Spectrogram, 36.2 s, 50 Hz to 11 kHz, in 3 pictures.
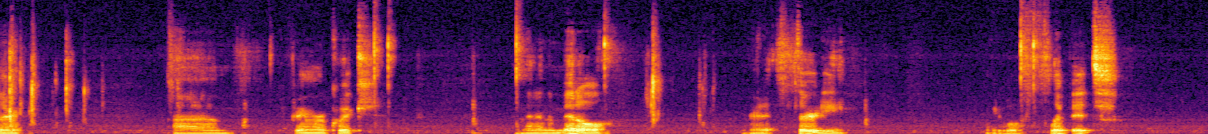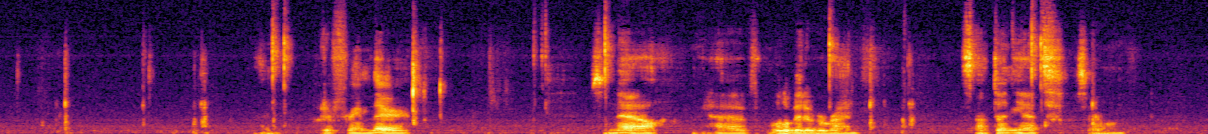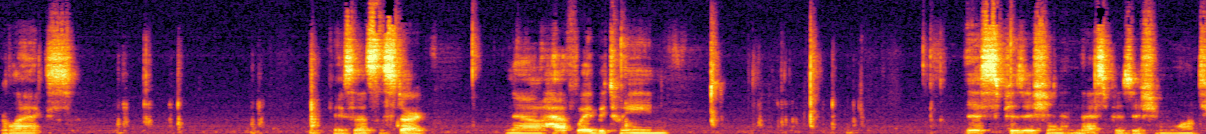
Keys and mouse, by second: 0.4 Left, 0.7 Right, 7.1 Right, 14.8-16.3 drag, 16.3 KP_3, 22.9 click, 28.2-31.1 drag, 31.3 KP_3, 34.5-36.0 drag.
